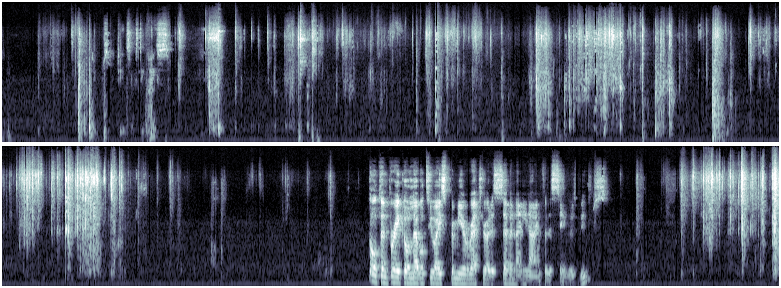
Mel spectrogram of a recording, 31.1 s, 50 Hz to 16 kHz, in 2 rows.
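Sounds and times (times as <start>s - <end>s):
card packs tearing and crinkling: 6.7s - 9.9s, 10.6s - 14.1s, 15.0s - 18.5s, 29.1s - 31.0s.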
